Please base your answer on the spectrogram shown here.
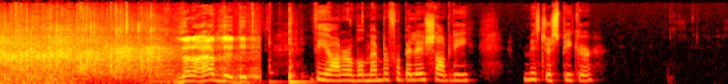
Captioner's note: some Applause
